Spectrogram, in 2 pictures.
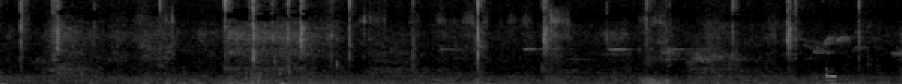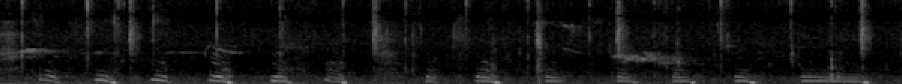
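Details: Wolves kept at the zoo in Järvsö, Sweden, outside a hotel, giving a run of short whining yips that slide sharply downward, packed close together in the second half over a low steady rumble of background noise.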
